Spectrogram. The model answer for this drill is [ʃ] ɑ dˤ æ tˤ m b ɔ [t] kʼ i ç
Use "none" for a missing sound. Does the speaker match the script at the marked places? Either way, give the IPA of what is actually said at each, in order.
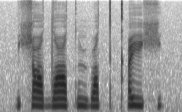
ç, tˤ

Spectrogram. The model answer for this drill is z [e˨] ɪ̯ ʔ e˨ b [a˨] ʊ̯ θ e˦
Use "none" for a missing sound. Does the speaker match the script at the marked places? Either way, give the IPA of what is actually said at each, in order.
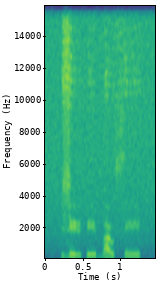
ḛ˦˨, a̰˦˨

